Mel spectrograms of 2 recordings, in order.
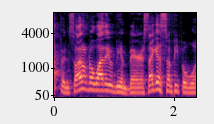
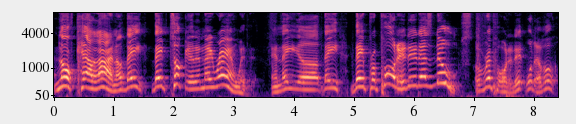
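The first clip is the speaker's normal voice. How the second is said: put-on Southern accent; 3 semitones higher than usual. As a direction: play it up as a Southerner. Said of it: "I don't know why I went Southern accent on that".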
